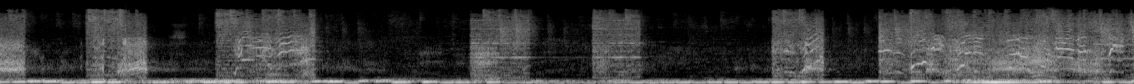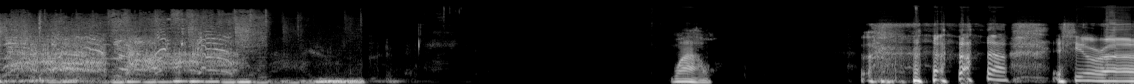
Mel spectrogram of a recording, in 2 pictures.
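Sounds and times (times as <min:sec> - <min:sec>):
slobbering monster low rumbling growl: 0:00.0 - 0:13.4
laughter: 0:00.1 - 0:01.8, 0:20.0 - 0:22.6
teenagers screaming: 0:11.4 - 0:13.8
speech: 0:18.1 - 0:18.5, 0:20.9 - 0:22.6.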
